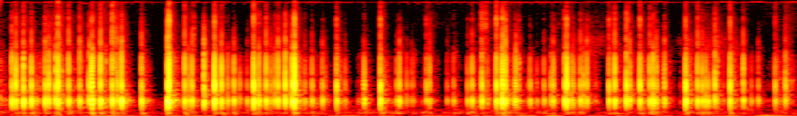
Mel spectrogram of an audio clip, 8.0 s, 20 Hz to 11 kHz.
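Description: Fingertips rapidly tap and scratch the cover of a solid, closed teal hardcover notebook held upright in both hands. The result is a dense stream of short, dry, hollow taps centered in the midrange around 400 Hz, with quick decays and brief pauses between bursts.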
